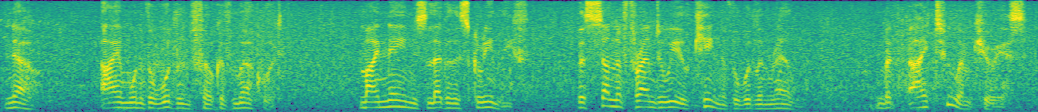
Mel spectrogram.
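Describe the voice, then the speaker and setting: A man performs a noble elven prince for a fantasy video game. The voice sits at a medium pitch, composed and courtly, with formal, measured phrasing. There is clear ambient noise behind it. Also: expressive, natural voice. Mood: courteous, curious. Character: male woodland elf prince, noble, composed, solemn.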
